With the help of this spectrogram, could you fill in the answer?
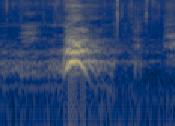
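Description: A single sharp dog bark rings out close by, loud and brief, over a faint steady background hum.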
